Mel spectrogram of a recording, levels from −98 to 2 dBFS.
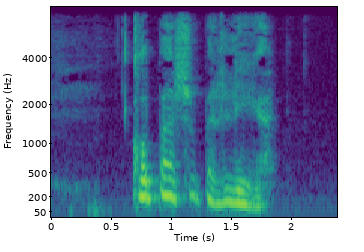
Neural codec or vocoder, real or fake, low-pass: none; real; 7.2 kHz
